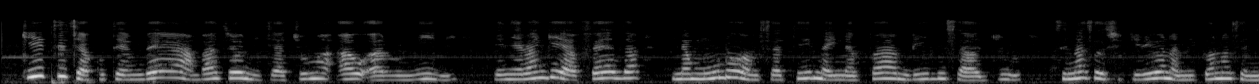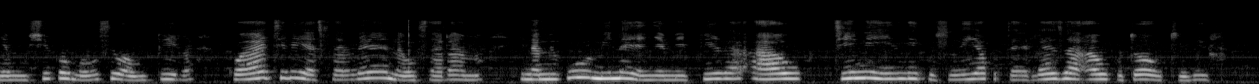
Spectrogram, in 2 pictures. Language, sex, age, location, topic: Swahili, female, 36-49, Nairobi, health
